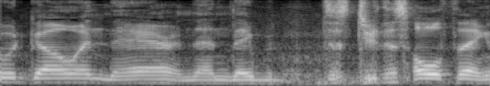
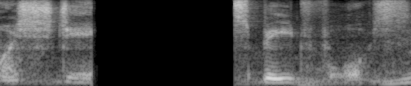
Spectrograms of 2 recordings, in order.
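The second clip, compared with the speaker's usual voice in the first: put-on heavy, broad, thick Cockney accent; 2 semitones lower than usual. Picturing how an actor will sound in a movie, in a thick Cockney accent. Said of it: "his thick cockney accent like".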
